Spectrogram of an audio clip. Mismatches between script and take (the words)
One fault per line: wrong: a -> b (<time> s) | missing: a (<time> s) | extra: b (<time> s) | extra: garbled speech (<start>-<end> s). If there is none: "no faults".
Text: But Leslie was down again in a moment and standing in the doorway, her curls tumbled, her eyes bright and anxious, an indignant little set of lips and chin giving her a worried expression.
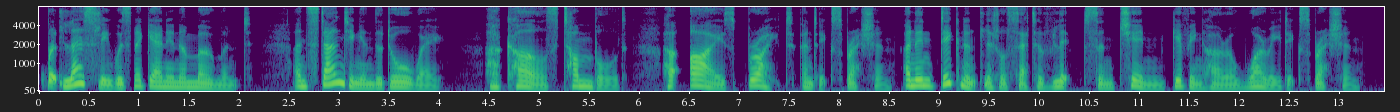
missing: down (0.9 s)
wrong: anxious -> expression (7.8 s)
